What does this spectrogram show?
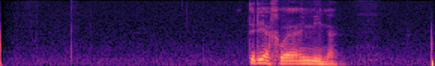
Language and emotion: Russian, neutral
